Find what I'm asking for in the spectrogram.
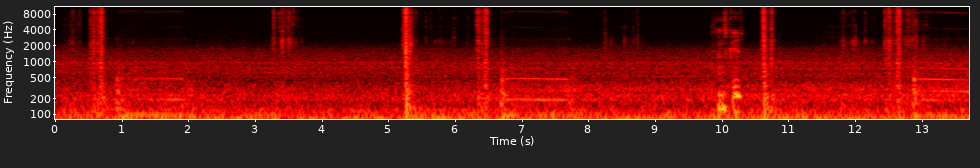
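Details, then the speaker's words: Alfa GTV with fuel pump assembly after motorway power loss, first test with key on: soft, very quiet low hum in short bursts between clicks while priming; pump priming normally. "oh that's really quiet wow i can hardly hear that we'll do a few primes even get some fuel into the system really quiet that is gosh"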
